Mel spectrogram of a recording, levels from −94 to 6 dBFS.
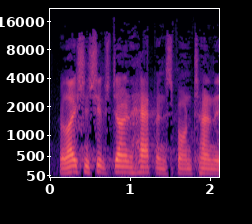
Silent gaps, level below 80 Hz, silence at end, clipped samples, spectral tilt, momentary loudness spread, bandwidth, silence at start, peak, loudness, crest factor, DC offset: none; -70 dBFS; 0 s; under 0.1%; -3.5 dB/octave; 8 LU; 16 kHz; 0.15 s; -8 dBFS; -28 LUFS; 22 dB; under 0.1%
